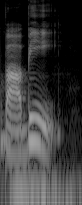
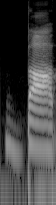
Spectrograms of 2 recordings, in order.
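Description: First: The first syllable carries no strong stress. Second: The first syllable carries strong stress. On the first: The speaker calls it right. "don't put the emphasis on the first syllable" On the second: The speaker calls it wrong. "Like you would in English"

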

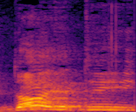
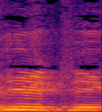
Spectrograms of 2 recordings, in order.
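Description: First: The word uses the pronunciation heard in Australia. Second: The word uses the speaker's own usual pronunciation. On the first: "some have said to me in Australia, they say deity" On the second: "I say deity"

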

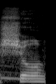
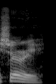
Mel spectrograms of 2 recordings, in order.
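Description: First: The name is cut to a single syllable. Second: The name is said with two full syllables. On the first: The speaker calls it wrong. "It's just completely wrong" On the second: The speaker calls it right. "Even say Shuri"

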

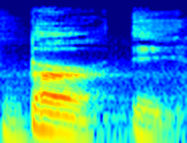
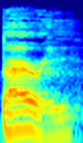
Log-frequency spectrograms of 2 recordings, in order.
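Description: First: The first vowel sounds like 'burr'. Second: The first vowel sounds like 'berry'. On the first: "it's bur-y, like B-U-R-R-Y" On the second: "it's not bury"

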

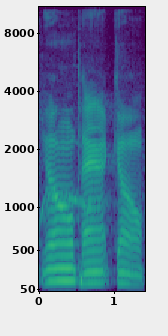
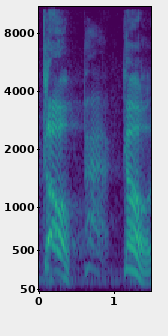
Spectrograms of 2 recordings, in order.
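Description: First: It is said in a lame, flat way. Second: It is said with hyped excitement.

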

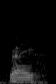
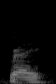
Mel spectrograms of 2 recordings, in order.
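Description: No difference in how they are said.

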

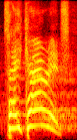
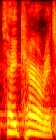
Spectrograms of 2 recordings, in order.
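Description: First: It is said loudly and forcefully. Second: It is said calmly and smoothly.

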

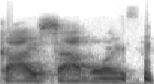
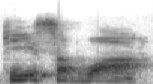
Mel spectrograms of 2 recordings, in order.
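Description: First: The name is pronounced the American way. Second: The name is pronounced the French way.

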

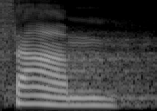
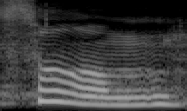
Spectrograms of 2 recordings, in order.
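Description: First: The word sounds like the name Sam. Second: The word is said as psalm. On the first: The speaker calls it wrong. "my apparent pronunciation of the word Sam" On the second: The speaker calls it right. "apparently meant to be pronounced Psalm"

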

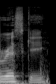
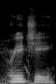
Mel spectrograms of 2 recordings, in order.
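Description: First: The middle consonants are an s then k. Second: The middle consonant is a ch sound. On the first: This is how the name is really said. The speaker calls it right. "the first C is pronounced like an S. the second one is a K" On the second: This is how most people say the name. The speaker calls it wrong. "we all say Ricci"

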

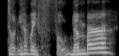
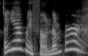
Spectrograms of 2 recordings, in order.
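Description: First: It sounds pointed and pressing, not a real question. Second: It sounds innocent, like a genuine curious question. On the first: The speaker is annoyed and implying something obvious. "So if I had sent David a voice memo" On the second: The speaker genuinely wants to know the answer. "it was a real question"

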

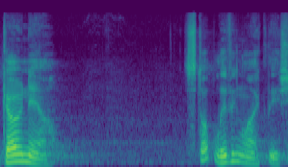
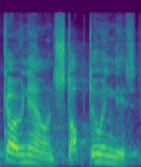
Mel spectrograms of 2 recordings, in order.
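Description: First: It sounds gentle and restoring. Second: It sounds harsh and threatening.

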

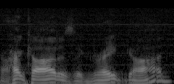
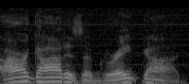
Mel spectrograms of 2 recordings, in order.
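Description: First: It is said with a mocking inflection. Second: It is said plainly and sincerely. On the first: The speaker makes light of God. The speaker calls it wrong. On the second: The speaker truly praises God. The speaker calls it right.

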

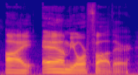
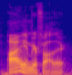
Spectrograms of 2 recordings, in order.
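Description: First: The word "am" carries the strong stress. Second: The word "I" carries the strong stress. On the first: The speaker calls it wrong. "the weird inflection on "am."" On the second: The speaker calls it right. "the inflections on the "I,""

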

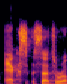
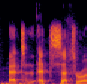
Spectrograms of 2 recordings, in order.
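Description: First: The phrase begins with an 'ex' sound. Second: The phrase begins with an 'et' sound. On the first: The speaker calls it wrong. "not ex cetera" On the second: The speaker calls it right. "Et cetera, not ex cetera"

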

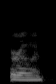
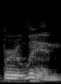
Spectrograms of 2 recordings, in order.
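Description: First: It is said the local New Hampshire way. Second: It is said the way the German city is. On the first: It names the town in New Hampshire. The speaker calls it right. "how do you pronounce it?" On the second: It names the city in Germany. The speaker calls it wrong. "Not Berlin, that's Germany"

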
